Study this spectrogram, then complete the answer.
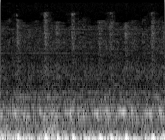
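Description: An Indian motorcycle engine on a test ride runs close and loud with a steady, throbbing low pulse, heard alone for under a second.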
